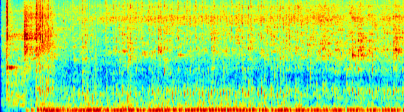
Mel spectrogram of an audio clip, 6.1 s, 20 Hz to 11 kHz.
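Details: Freshly rebuilt GMC 302 inline-six, fed by an electric fuel pump with a hose supplying cooling water: cranks, catches quickly and settles into a smooth, steady low idle with no knocks or misses; normal idle.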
